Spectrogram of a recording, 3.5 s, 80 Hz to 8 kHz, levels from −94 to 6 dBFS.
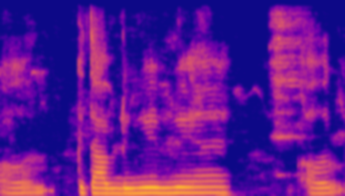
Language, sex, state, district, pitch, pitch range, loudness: Hindi, female, Uttar Pradesh, Budaun, 220 Hz, 205-230 Hz, -14 LUFS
